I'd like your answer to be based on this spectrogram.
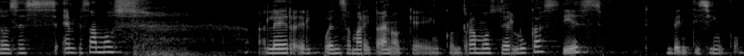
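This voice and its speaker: The woman speaks very slowly, with long, frequent pauses breaking up her words. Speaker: church member giving a teaching. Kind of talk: bible teaching. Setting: church service with audience.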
